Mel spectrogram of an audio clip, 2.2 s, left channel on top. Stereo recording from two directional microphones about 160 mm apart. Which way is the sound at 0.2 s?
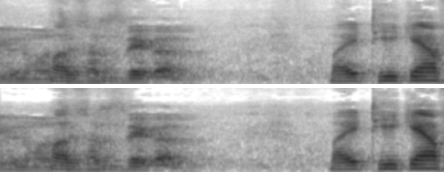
10° left (ahead or behind).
